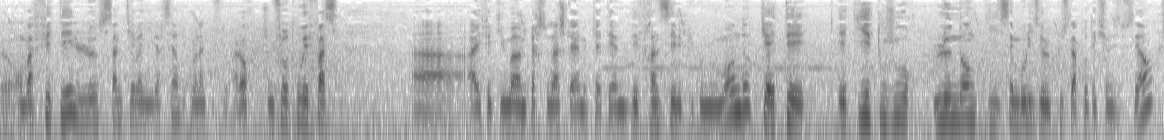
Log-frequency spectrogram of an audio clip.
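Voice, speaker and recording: Amid noticeable background noise, a man with a medium pitch speaks at a moderate pace with lively intonation. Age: 40s. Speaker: teacher and lifeguard, writer. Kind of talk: interview. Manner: hesitant, many fillers.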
